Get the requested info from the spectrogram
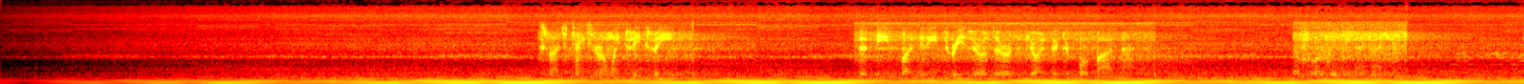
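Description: A deep, steady drone fades in, and over it come bursts of tinny, narrow-band radio voice chatter, like pilot and air traffic control transmissions: from about five seconds in, again at about eight and a half seconds, and near the end.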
